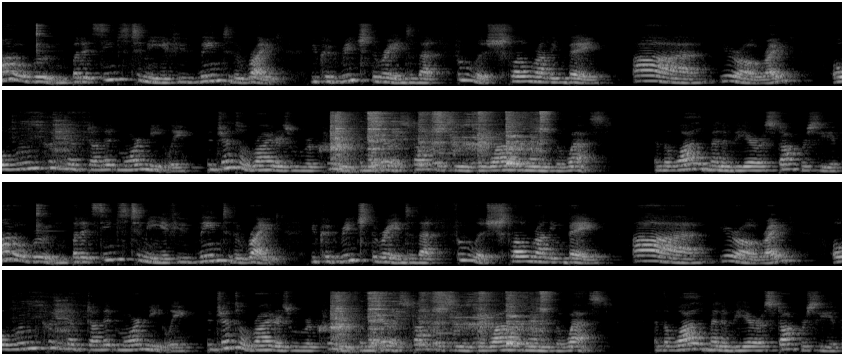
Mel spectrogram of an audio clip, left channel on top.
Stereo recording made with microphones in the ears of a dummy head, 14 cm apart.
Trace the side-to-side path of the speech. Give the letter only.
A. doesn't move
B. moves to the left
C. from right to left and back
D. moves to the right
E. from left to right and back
A.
